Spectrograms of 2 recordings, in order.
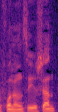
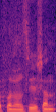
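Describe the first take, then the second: The two takes are said the same way.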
